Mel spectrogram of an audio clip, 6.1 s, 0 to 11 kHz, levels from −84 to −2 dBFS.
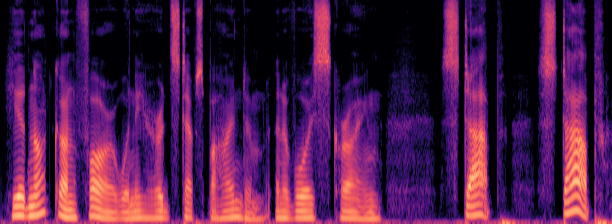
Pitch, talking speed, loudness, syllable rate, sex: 115 Hz, 165 wpm, -20 LUFS, 3.8 syllables/s, male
